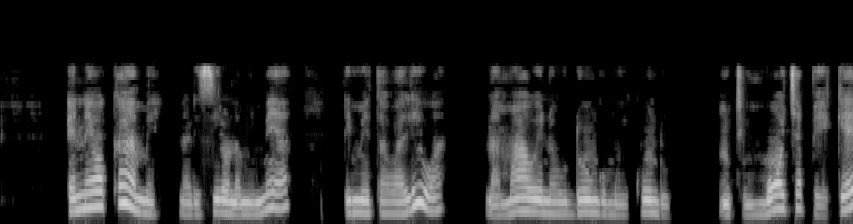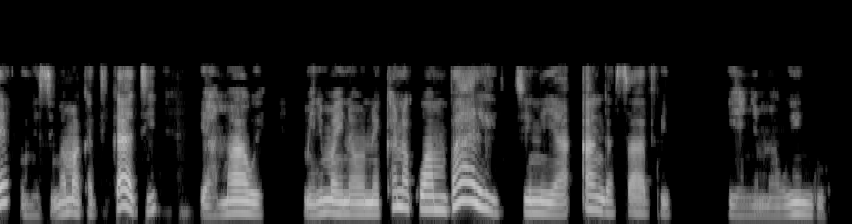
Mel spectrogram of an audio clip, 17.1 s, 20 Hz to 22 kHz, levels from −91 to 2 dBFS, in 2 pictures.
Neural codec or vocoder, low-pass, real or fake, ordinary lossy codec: none; 7.2 kHz; real; MP3, 64 kbps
